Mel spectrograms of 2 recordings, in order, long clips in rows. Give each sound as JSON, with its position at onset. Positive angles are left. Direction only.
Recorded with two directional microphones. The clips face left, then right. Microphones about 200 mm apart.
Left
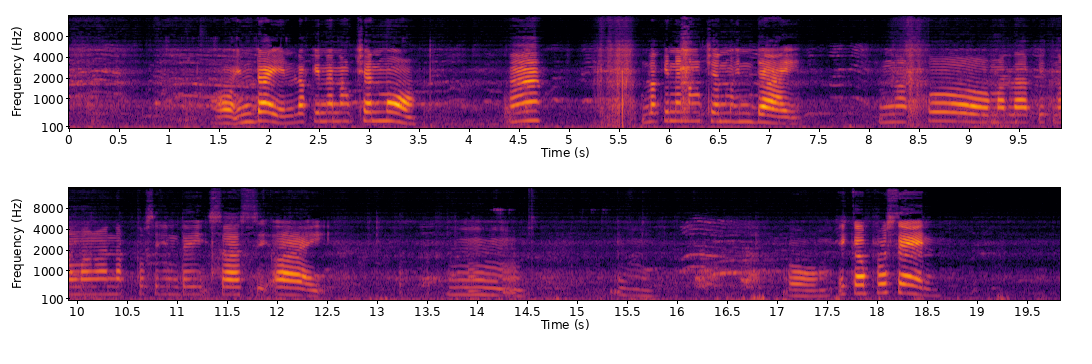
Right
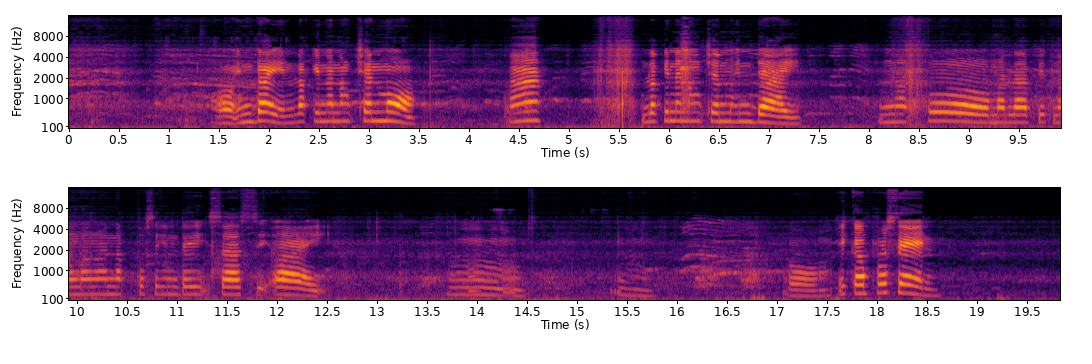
{"t": 1.5, "sound": "a woman's voice", "side_deg": 10}
{"t": 4.4, "sound": "goose", "side_deg": 0}
{"t": 5.7, "sound": "speech", "side_deg": -15}
{"t": 13.8, "sound": "a woman's voice", "side_deg": 5}
{"t": 17.1, "sound": "a woman's voice", "side_deg": 0}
